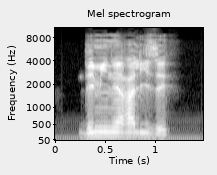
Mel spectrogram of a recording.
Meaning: to demineralize
- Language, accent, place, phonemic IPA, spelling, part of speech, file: French, France, Lyon, /de.mi.ne.ʁa.li.ze/, déminéraliser, verb, LL-Q150 (fra)-déminéraliser.wav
